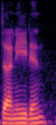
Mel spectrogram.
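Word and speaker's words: Dunedin: I grew open it's called dun Eden which that's how you say it which is everyone says dunen so but yeah uh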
